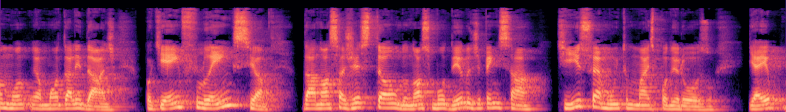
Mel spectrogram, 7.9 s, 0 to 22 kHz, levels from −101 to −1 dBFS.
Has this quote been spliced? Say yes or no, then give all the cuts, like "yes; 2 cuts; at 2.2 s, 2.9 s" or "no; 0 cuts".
yes; 1 cut; at 5.5 s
